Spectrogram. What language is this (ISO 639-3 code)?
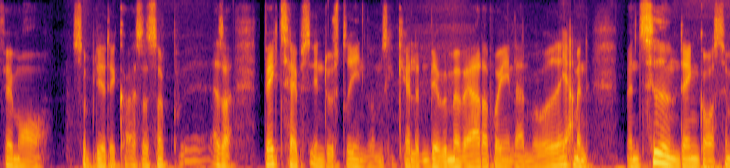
dan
